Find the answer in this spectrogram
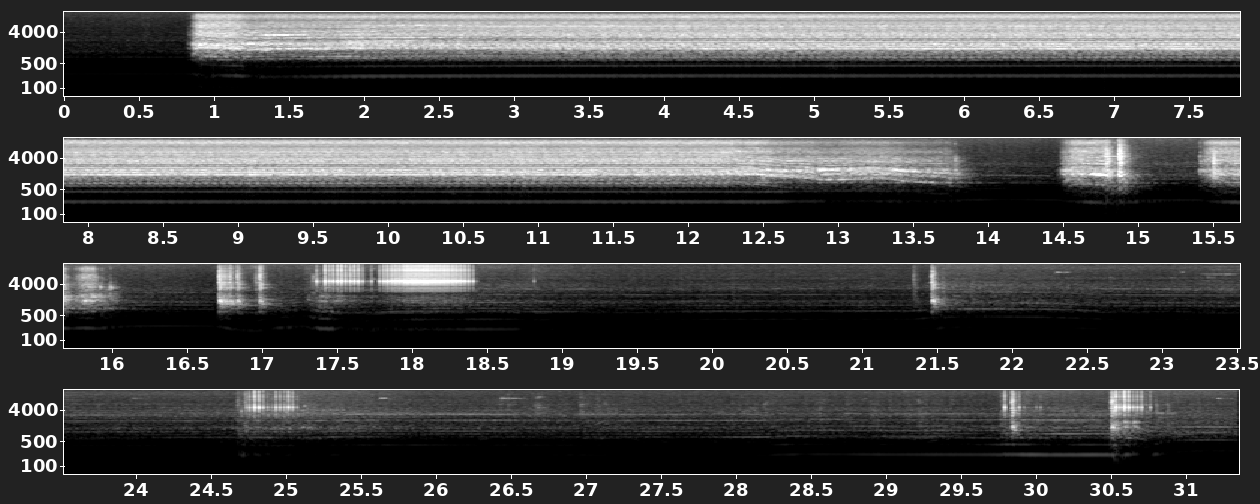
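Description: Rollback tow truck's hydraulic winch running, a loud steady whine over the truck's engine for about twelve seconds, dropping in pitch as it stops while the chain is reeled up the bed. A few clanks and knocks follow over the engine's quieter steady hum.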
